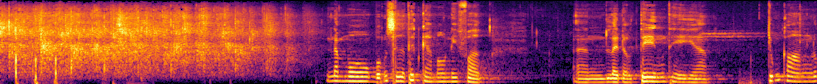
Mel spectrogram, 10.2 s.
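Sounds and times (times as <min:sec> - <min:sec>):
audience applause: 0:00.0 - 0:04.0
speech: 0:04.1 - 0:06.2, 0:07.2 - 0:10.2.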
